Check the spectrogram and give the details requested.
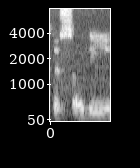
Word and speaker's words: Sodi: It's the Sodi is what they pronounce it, the normal rental.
